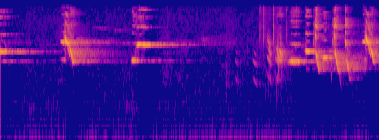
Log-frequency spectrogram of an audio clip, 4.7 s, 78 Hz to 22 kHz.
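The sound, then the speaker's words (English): Clear, ringing song of a New Zealand bellbird (korimako), an 8-inch mossy green bird: a few pure bell-like whistled notes, then a quicker burst of liquid chiming and warbling phrases, fairly loud with no other sounds. “New Zealand Bellbird”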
